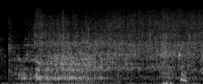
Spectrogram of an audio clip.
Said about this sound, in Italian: Il primo sciacquone della settimana arriva meritatissimo, quasi da medaglia. Io sì, direi. E che sciacquone! Veramente.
